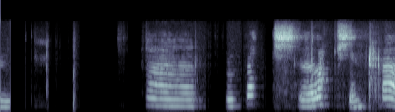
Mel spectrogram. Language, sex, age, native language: Icelandic, male, 8, Icelandic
